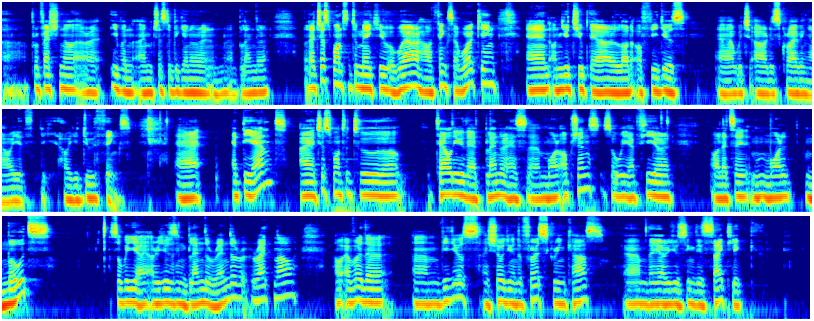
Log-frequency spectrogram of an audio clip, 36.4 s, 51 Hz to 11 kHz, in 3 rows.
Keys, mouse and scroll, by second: 14.5 click, 22.0 click.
